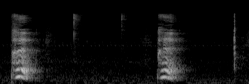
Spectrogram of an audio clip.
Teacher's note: 종이가 날아갈 정도로 이렇게 강하게 숨을 내쉬면서 발음을 하는 알파벳이다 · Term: 빼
